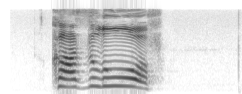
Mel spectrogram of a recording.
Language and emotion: Russian, angry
